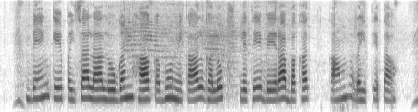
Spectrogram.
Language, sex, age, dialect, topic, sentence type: Chhattisgarhi, female, 51-55, Eastern, banking, statement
